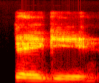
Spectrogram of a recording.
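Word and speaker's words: Doege: jarrett though those two got on is it dogie jarrett doggy the proper pronunciation there dagi is the problem okay my my mistake there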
